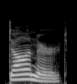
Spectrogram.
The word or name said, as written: donnard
